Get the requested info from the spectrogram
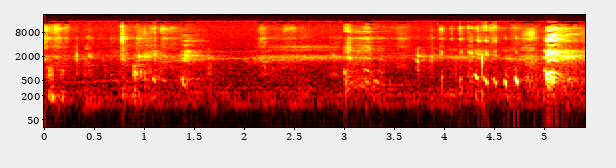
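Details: Boston Terrier indoors protesting because she wants her bed back; soft wheezy snorts and breathy grumbles, ending in a short rising burst of whiny growling vocalisations.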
